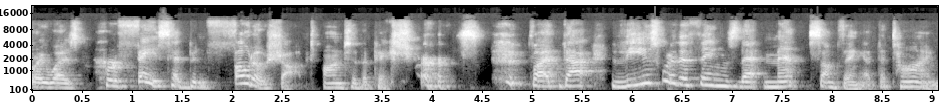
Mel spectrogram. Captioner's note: laughs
